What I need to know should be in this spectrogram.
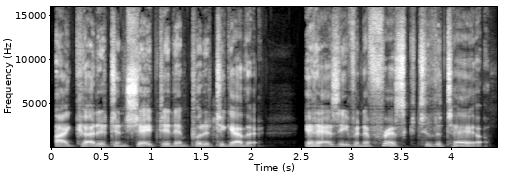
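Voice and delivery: put-on high, quick, proud child; defiant. A narrator's reading. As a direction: rattle off your handiwork defiantly. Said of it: "Margaret spoke up defiantly".

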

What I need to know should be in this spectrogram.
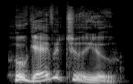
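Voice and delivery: high, sharp jealous demand; jealous cry. A narrator's reading. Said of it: "cried the other".

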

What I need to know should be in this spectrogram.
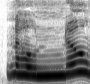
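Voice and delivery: loud, mildly protesting "no, no"; emphatic refusal. A narrator's reading. Princess refuses pet's offered sacrifice.

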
